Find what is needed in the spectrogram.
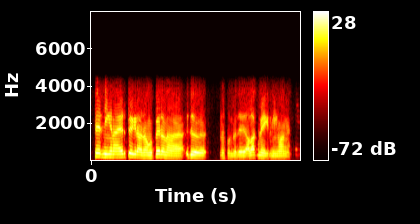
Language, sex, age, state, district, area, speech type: Tamil, male, 18-30, Tamil Nadu, Perambalur, rural, conversation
